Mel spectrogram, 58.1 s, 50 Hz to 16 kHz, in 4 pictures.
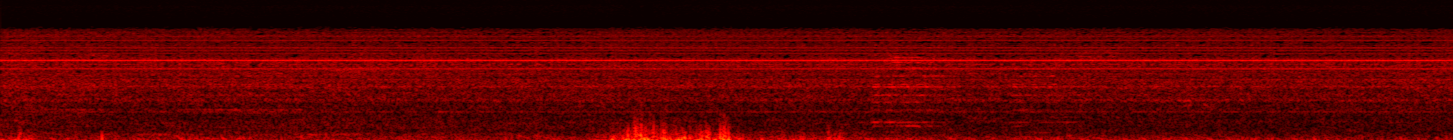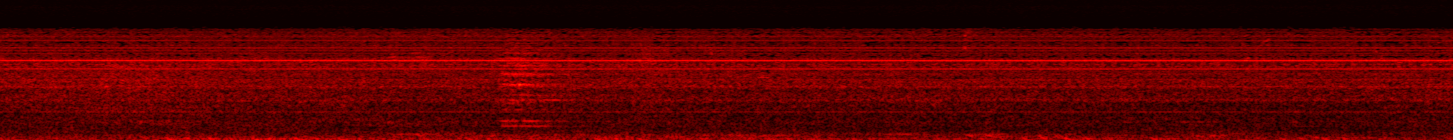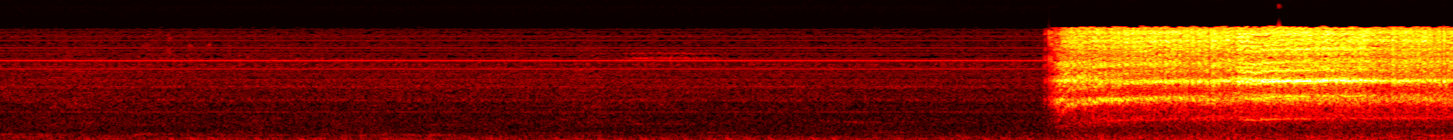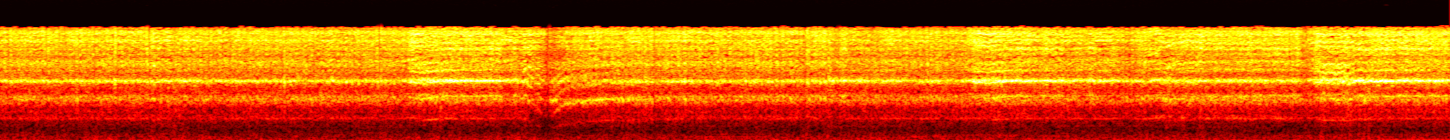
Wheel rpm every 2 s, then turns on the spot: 0, 0, 0, 0, 0, 0, 0, 0, 0, 0, 0, 0, 0, 0, 0, 0, 0, 0, 0, 20, 150, 160, 160, 160, 130, 160, 160, 160, 160.
none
